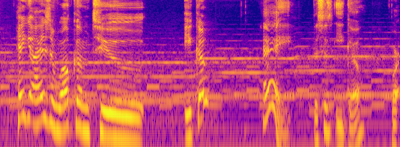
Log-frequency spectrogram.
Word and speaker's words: Ico: Ico? Is that really how it's pronounced? All my life I've said Eco, but nobody has ever said it. So it totally could be Ico, like eye to eye, co.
